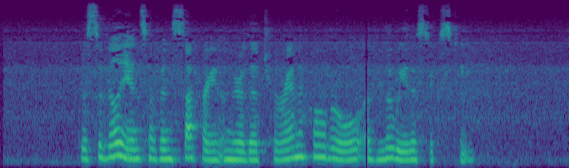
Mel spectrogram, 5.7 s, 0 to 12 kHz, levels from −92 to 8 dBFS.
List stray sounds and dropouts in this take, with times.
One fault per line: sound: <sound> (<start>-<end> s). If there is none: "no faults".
sound: dropout (3.7-3.7 s)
